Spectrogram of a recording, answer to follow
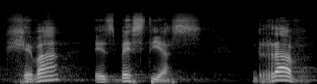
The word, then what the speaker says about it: Rav: Rav, R-A-V grande, con acento en la A.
